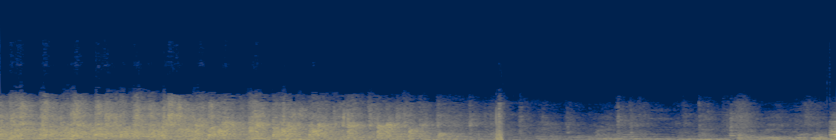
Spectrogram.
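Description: An audience applauding, a dense patter of handclaps that thins out and dies away after about three and a half seconds, followed by a single sharp click and quieter murmur.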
